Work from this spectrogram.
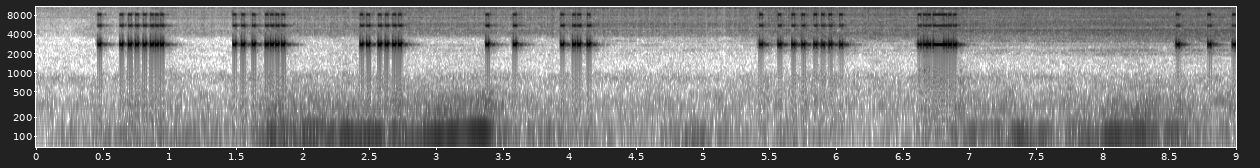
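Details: Wanptek APS1203H power supply giving bursts of high, buzzy chirps in irregular clusters, like boiling or crackling; abnormal noise.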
